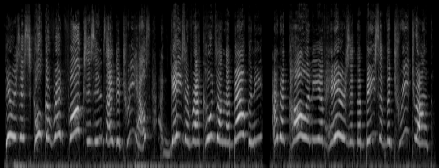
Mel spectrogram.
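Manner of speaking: put-on high, loud and quick girl's voice; eager young girl listing animals; excited. A narrator's reading. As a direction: rattle it off, thrilled. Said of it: "her eyes big with excitement".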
